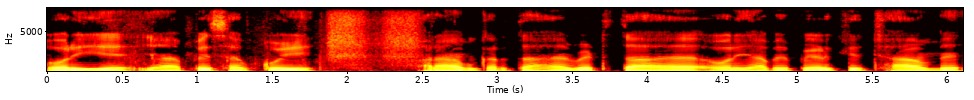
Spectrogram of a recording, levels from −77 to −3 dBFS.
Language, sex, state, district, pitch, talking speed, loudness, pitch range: Hindi, male, Chhattisgarh, Kabirdham, 130 Hz, 175 wpm, -16 LUFS, 130-135 Hz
